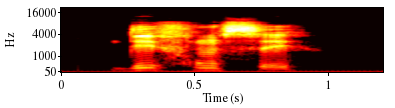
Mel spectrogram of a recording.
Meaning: 1. to undo gathers, folds, or plaits 2. to unknit (the brows), to smooth (one's brow)
- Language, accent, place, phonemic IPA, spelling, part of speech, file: French, France, Lyon, /de.fʁɔ̃.se/, défroncer, verb, LL-Q150 (fra)-défroncer.wav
